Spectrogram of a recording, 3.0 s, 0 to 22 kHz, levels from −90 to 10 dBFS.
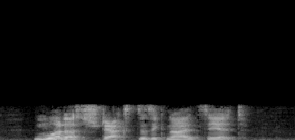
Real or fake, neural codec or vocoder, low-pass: real; none; 5.4 kHz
